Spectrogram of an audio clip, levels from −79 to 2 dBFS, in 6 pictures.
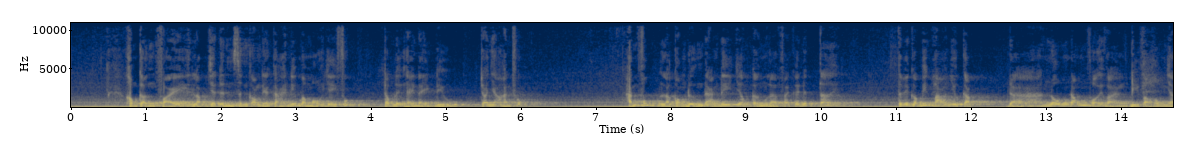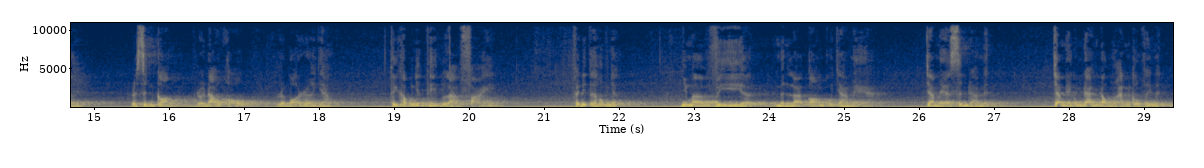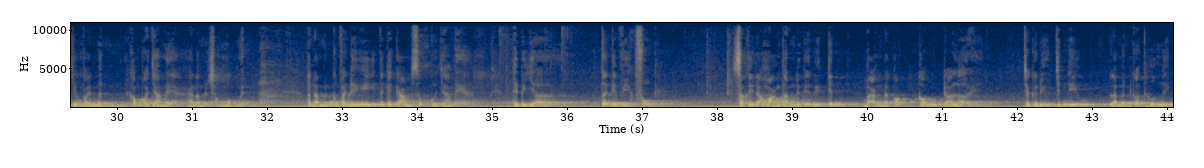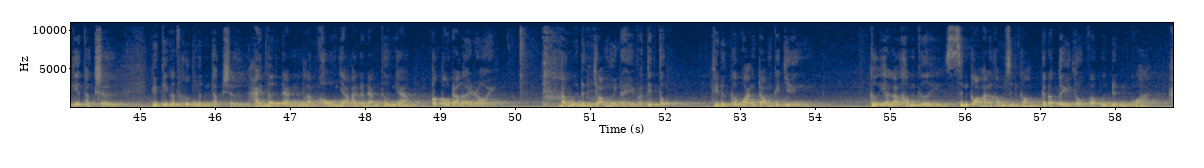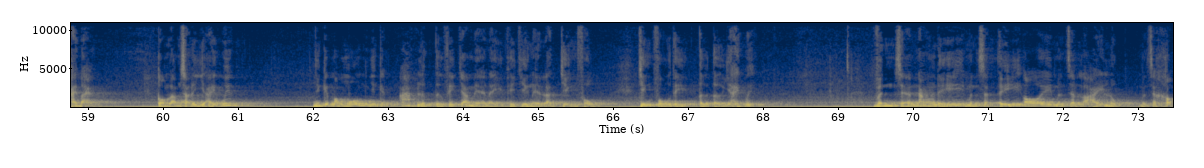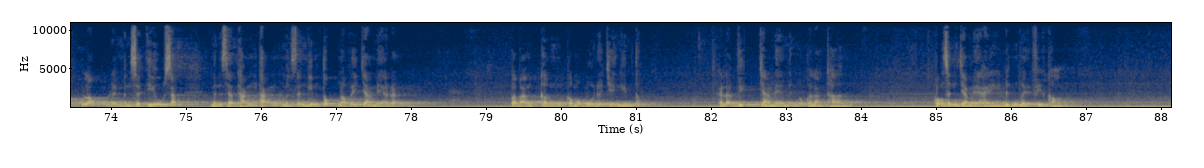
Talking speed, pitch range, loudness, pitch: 215 wpm, 100-140 Hz, -19 LUFS, 110 Hz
